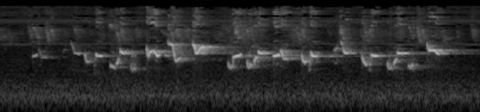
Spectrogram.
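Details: Straw-headed bulbul, or cucak rowo, in full loud song: a long, energetic cascade of liquid, whistled notes, sharply rising and dropping in pitch, sustained over several seconds of rapid bubbling phrases.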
